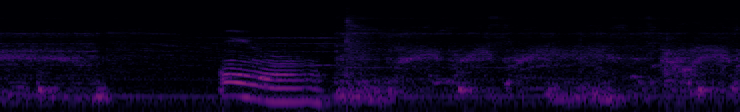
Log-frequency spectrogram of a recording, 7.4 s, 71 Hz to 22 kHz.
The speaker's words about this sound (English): Oh, look, he screamed for 2 seconds.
